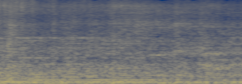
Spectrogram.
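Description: Tomorrowland Transit Authority PeopleMover car running along its track through a tunnel: a steady low hum and rumble from the track-mounted linear induction motors and the rolling car.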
